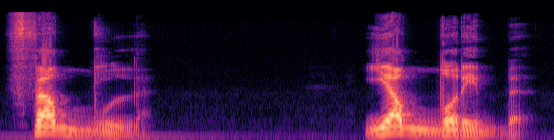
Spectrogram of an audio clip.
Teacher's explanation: Well, if you pronounce the Dad properly within a word, you'll notice that when leaving the Dad with sukun and moving to the letter after, you will feel some kind of air released from the sides of your tongue, slightly pushing this air to the inners of your cheeks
